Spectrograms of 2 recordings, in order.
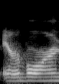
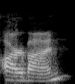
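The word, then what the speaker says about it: Arbonne: how to pronounce it is it airborne or are Bonnie or are Bonet it's our bond and what I love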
